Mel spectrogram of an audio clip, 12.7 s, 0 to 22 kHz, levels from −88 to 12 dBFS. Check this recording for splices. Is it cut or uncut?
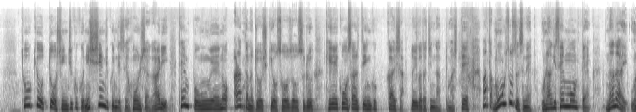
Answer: cut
